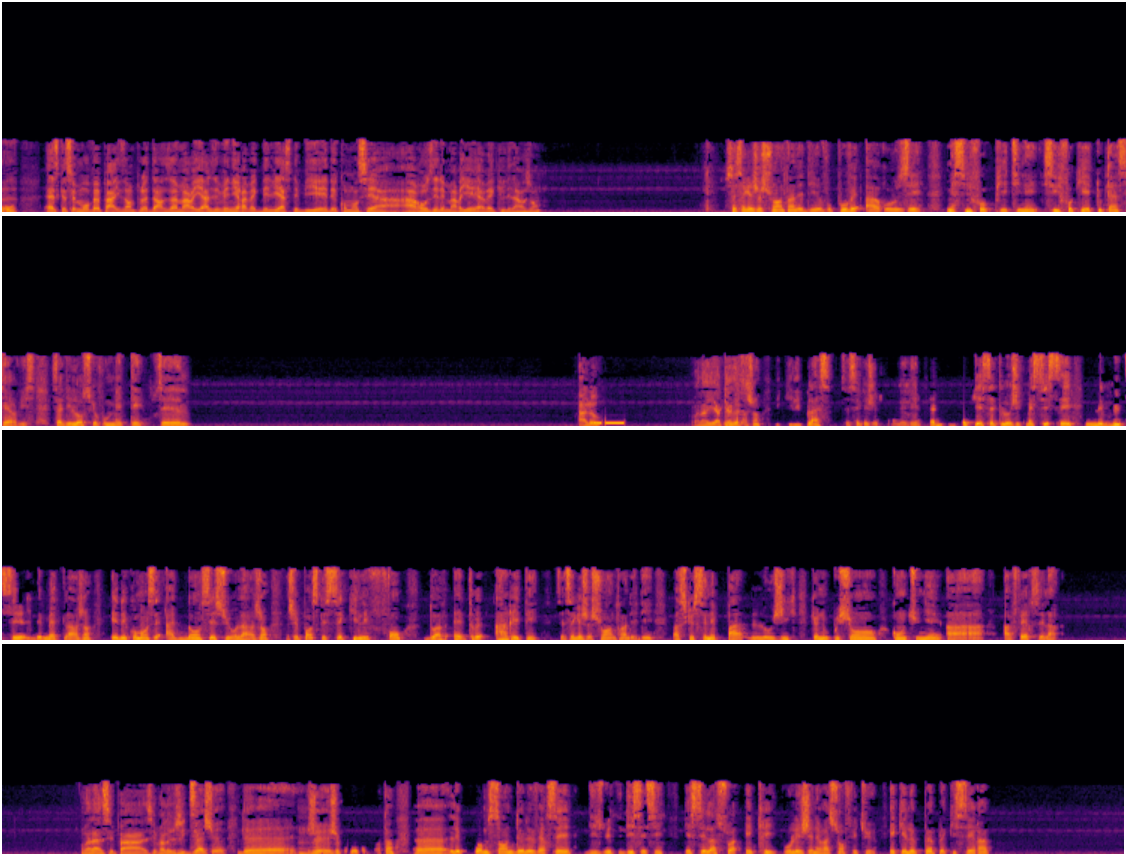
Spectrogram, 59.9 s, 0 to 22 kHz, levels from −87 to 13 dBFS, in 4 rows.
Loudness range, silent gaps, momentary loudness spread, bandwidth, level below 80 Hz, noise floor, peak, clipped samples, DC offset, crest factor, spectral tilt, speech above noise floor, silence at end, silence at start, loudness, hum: 6 LU; none; 9 LU; 8 kHz; -48 dBFS; -55 dBFS; -2 dBFS; under 0.1%; under 0.1%; 16 dB; -4.5 dB/octave; 39 dB; 1.8 s; 0 s; -16 LUFS; none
